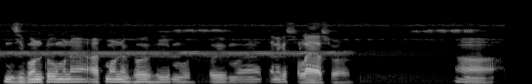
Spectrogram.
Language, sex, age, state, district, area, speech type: Assamese, male, 45-60, Assam, Tinsukia, rural, spontaneous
